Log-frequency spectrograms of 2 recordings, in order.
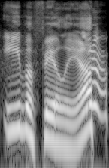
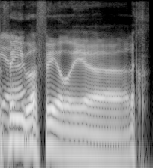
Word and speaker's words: hebophilia: Look, it's ebophilia. It's technically a hebophilia.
